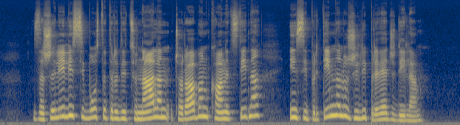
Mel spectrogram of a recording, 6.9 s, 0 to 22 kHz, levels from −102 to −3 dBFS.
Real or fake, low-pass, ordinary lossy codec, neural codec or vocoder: real; none; none; none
